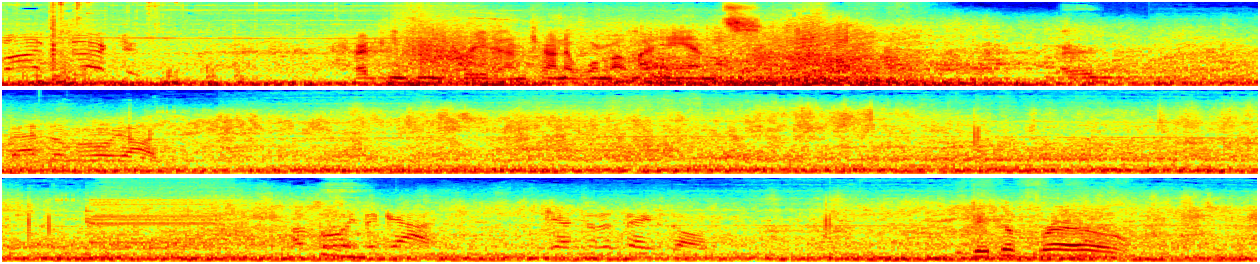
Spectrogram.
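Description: A plane engine drones steadily.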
